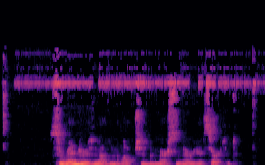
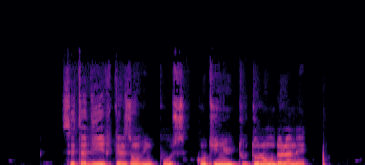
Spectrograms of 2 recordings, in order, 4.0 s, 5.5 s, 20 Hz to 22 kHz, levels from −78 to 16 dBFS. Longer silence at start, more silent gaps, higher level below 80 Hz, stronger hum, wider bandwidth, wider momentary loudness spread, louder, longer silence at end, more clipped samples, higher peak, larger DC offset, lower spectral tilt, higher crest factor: second, 0.05 s vs 0.95 s; neither; second, -50 dBFS vs -42 dBFS; neither; first, 16 kHz vs 13.5 kHz; first, 17 LU vs 13 LU; second, -22 LUFS vs -16 LUFS; second, 0 s vs 0.6 s; neither; about the same, -4 dBFS vs -2 dBFS; neither; second, -4.5 dB/octave vs -6 dB/octave; about the same, 18 dB vs 14 dB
